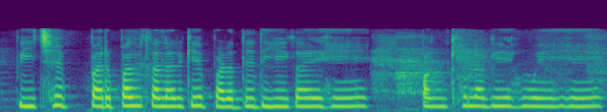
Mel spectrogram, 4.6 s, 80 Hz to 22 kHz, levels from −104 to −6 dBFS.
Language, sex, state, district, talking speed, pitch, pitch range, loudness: Hindi, female, Bihar, Sitamarhi, 160 wpm, 290 Hz, 290-300 Hz, -24 LUFS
